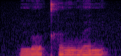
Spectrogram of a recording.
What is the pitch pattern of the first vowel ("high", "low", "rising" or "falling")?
rising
